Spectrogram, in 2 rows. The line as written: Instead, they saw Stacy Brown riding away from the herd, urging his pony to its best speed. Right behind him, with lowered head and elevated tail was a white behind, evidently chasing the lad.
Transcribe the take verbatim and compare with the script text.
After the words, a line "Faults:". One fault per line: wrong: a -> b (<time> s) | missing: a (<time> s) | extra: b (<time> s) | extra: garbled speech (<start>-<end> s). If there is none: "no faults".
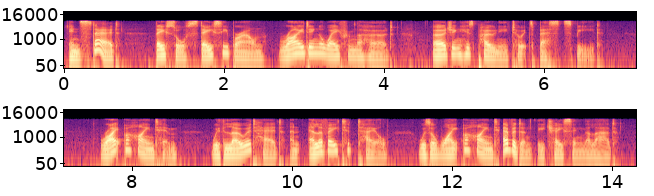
Instead, they saw Stacy Brown riding away from the herd, urging his pony to its best speed. Right behind him, with lowered head and elevated tail was a white behind, evidently chasing the lad.
Faults:
no faults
